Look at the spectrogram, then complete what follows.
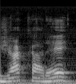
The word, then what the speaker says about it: jacaré: Percebem, jacaré, o ré é a sílaba mais forte, por isso que ela possui ali o acento.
